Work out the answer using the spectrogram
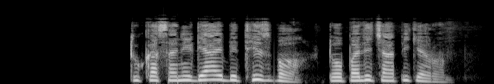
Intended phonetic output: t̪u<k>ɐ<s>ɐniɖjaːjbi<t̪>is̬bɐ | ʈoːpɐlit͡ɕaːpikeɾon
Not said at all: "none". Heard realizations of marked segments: k, s, t̪ʰ

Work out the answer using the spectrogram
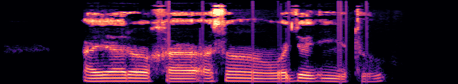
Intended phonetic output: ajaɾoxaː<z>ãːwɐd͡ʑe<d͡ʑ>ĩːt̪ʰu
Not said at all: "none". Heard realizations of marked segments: s, none

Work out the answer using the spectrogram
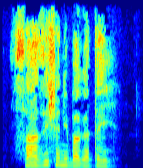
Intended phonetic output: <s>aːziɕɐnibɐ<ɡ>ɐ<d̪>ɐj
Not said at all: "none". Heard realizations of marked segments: s, ɡ, t̪

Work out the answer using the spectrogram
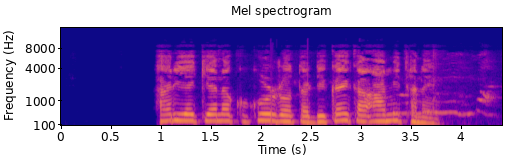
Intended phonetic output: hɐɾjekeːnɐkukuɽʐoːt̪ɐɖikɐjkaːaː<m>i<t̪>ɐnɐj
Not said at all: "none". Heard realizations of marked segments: m, t̪ʰ

